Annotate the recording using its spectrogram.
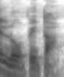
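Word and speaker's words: L'Hôpital: rule लगाते हैं okay लोपिता में कभी-कभी लोग एस लिखते हैं कुछ लोग एस नहीं लिखते हैं मगर प्रोनाउंस इसको करना चाहिए लोपिता ओके अब हमने इसको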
